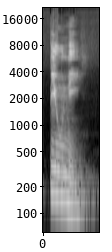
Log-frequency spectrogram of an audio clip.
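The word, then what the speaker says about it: puny: Pure, ये रहा ये, इसको बोलते हैं प्यूनी। ठीक है जी, इसको पनी नहीं पढ़ना है यहाँ पे, हम इसको प्यूनी पढ़ रहे हैं।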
